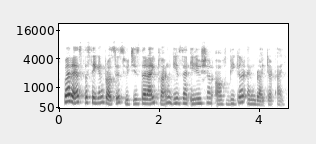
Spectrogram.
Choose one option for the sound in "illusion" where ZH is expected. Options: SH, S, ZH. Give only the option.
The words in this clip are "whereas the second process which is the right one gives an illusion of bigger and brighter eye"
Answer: SH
